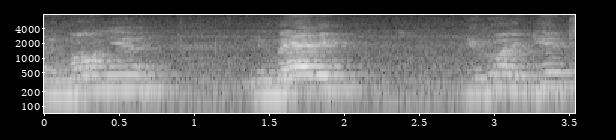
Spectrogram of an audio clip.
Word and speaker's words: pneumonia: me about this word pneumonia pneumatic tell everybody spell it okay not pH p PN good now I understand what's going on here the sound is entirely different than the word spells this is messing you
